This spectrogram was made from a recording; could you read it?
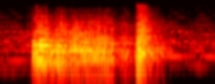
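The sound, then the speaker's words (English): A lion gives a loud roar lasting nearly a second, then a shorter, gruff follow-up growl before it fades into quiet. No voices are heard. “I'm on a lion. Look at me. I'm on a lion.”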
